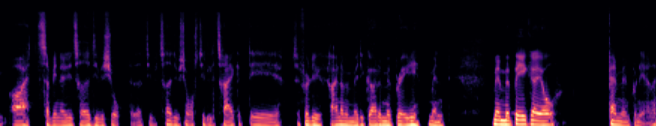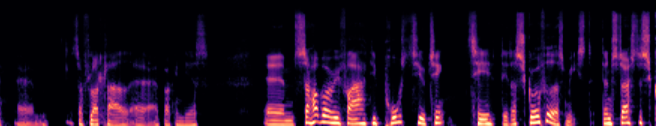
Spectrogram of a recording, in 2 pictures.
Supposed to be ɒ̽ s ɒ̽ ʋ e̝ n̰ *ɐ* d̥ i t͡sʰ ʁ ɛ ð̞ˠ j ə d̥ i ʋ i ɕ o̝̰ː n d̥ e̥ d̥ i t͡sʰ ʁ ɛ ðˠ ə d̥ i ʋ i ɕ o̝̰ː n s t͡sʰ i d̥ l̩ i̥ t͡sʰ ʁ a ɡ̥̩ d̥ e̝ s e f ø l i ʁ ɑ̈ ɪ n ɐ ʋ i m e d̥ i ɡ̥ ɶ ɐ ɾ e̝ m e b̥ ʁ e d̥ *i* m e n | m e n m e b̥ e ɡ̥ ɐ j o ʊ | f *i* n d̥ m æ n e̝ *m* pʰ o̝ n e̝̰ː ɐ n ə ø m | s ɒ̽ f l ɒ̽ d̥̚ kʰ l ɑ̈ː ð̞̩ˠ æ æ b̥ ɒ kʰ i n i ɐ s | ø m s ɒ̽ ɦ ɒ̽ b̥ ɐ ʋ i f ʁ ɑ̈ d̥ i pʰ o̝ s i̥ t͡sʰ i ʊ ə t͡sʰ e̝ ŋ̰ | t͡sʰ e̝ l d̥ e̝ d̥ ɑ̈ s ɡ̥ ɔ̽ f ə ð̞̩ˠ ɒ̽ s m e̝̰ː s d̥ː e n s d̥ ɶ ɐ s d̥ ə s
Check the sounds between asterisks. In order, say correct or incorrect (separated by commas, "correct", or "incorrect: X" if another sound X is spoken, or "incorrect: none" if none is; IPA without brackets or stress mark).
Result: correct, correct, incorrect: æ, correct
